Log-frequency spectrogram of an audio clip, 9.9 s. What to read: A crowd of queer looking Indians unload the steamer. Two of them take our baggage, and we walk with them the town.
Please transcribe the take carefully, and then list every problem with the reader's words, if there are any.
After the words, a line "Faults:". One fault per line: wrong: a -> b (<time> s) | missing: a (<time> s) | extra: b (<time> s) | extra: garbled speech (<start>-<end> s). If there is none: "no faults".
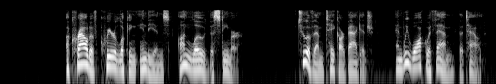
A crowd of queer looking Indians unload the steamer. Two of them take our baggage, and we walk with them the town.
Faults:
no faults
